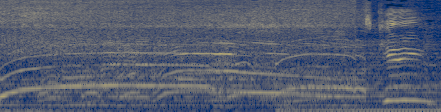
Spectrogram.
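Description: Several people's voices in one long, drawn-out exclamation: the pitch rises sharply at the start and is held for nearly two seconds before falling away. They are reacting as the pig's stomach swells with gas from the Mentos and Diet Coke.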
